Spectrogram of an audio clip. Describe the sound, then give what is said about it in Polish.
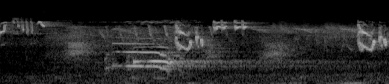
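Several birds sing at once in early spring in a wild forest in April: overlapping high chirps, trills and whistled phrases in a steady chorus, with no talking. A few sharper repeated calls stand out against a soft background hiss. “wiatry i te śniegi delikatnie przytłumiły te odgłosy wczesnowiosenne, również ptactwa”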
